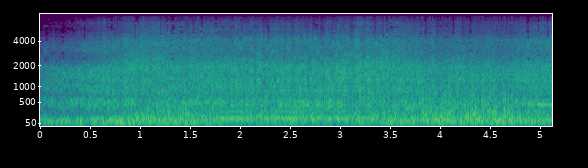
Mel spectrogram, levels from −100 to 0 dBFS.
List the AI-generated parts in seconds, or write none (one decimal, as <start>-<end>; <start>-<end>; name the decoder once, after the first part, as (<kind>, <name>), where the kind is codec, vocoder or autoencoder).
1.8-3.4 (vocoder, HiFi-GAN)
